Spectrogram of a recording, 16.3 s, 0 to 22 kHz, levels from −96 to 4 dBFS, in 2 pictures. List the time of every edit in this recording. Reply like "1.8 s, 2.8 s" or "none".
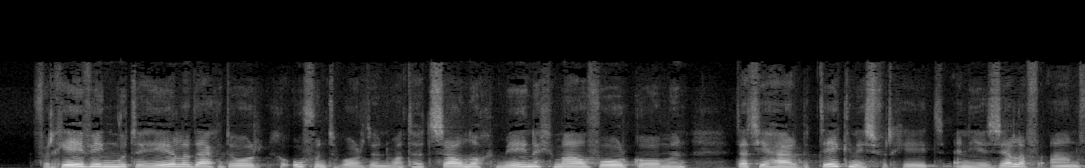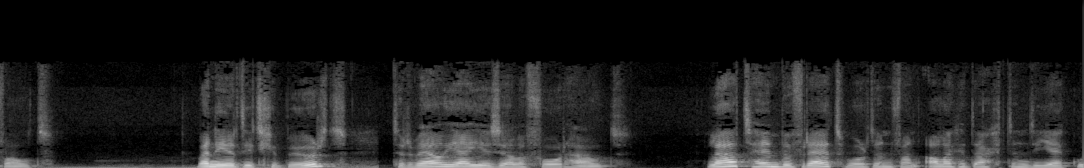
11.0 s, 13.3 s

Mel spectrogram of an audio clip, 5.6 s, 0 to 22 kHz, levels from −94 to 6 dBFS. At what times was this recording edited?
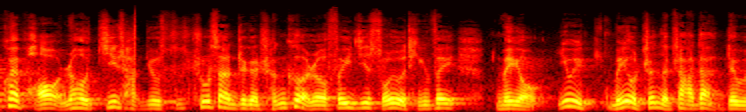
1.2 s, 3.6 s

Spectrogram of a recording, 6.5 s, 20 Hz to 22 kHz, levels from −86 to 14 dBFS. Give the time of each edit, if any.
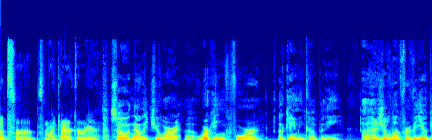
2.7 s, 5.4 s

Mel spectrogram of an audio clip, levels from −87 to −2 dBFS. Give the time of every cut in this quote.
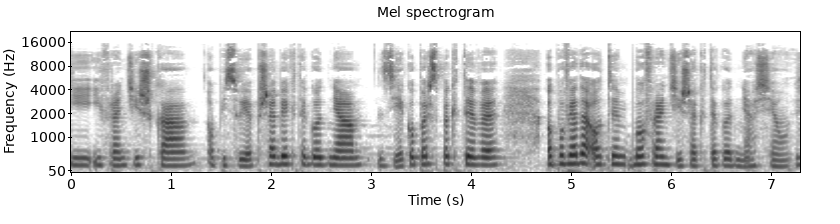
5.5 s

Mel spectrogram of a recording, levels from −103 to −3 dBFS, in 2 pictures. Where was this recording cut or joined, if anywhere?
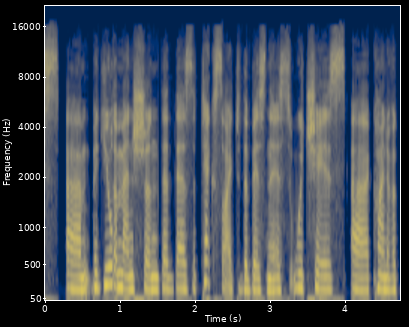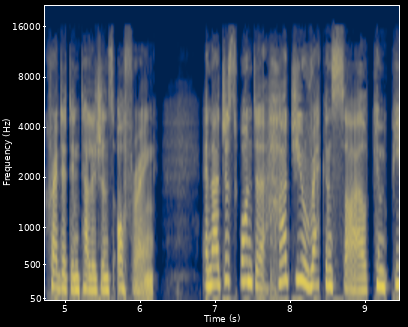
0.9 s

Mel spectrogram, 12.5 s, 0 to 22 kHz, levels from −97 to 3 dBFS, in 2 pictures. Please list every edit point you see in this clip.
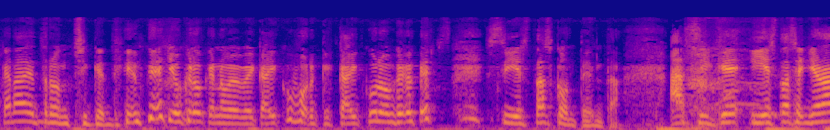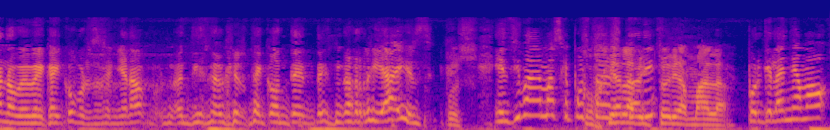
9.6 s

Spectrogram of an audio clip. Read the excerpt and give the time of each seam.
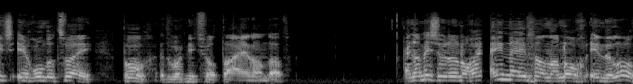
4.8 s

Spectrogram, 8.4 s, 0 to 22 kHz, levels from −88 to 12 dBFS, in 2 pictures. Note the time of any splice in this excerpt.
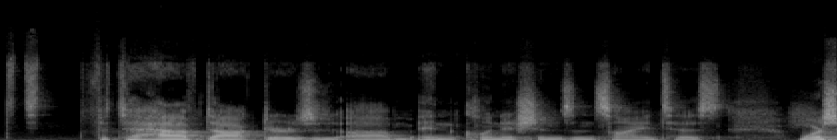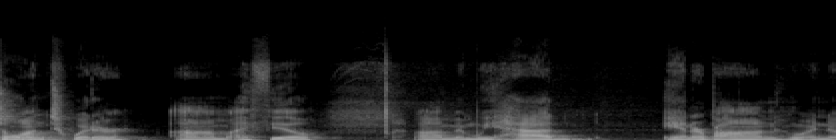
none

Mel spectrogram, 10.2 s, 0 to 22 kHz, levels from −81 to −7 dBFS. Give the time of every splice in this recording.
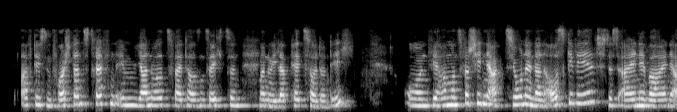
3.9 s

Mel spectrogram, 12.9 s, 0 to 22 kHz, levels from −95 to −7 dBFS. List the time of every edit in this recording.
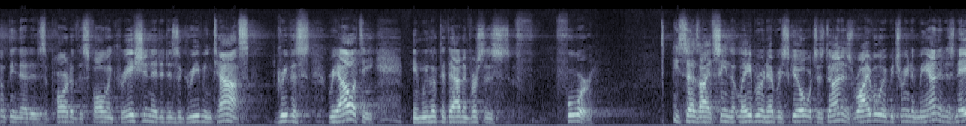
5.3 s

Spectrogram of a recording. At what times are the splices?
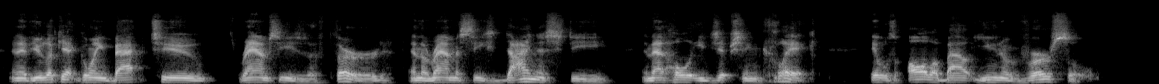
2.3 s, 4.0 s

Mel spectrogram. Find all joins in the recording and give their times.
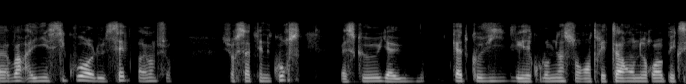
none

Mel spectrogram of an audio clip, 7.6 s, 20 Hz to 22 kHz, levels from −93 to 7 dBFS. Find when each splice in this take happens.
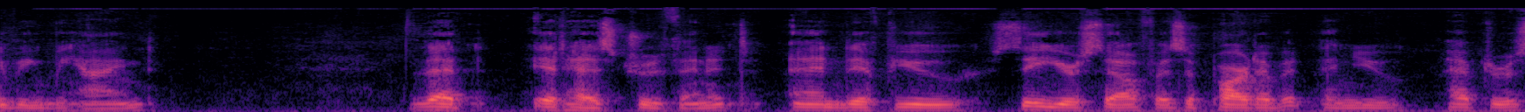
none

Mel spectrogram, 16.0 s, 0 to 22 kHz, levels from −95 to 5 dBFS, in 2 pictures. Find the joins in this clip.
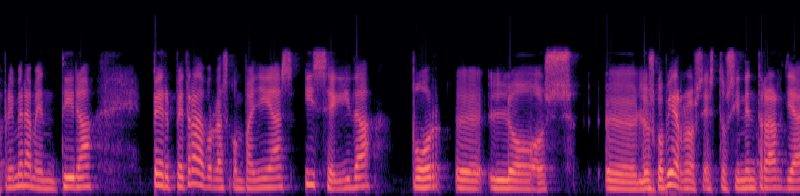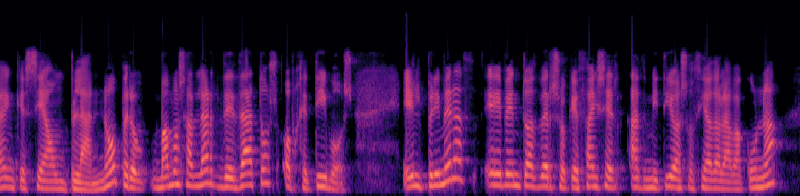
none

